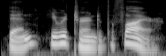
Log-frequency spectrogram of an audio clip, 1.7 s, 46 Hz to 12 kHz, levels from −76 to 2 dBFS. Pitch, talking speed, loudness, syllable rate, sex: 125 Hz, 215 wpm, -17 LUFS, 5.4 syllables/s, male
